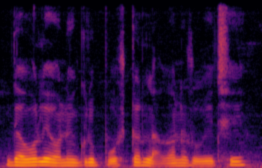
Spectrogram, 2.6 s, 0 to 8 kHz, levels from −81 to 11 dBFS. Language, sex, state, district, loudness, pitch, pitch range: Bengali, male, West Bengal, Cooch Behar, -16 LUFS, 135 Hz, 115-145 Hz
